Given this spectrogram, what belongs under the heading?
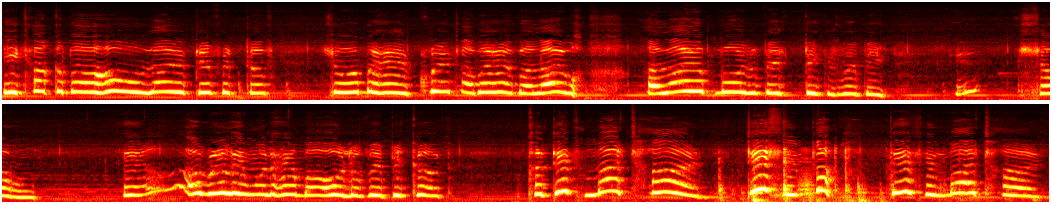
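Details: Adult man with cerebral palsy from birth, whom doctors said would never talk, showing dysarthria in cerebral palsy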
